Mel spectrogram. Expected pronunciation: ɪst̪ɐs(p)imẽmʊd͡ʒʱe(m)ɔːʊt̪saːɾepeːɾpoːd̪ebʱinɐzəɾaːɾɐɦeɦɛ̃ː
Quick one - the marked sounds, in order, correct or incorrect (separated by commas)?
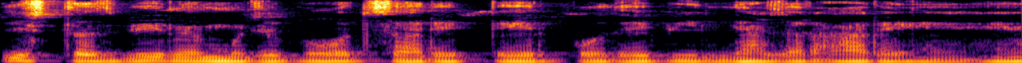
incorrect, incorrect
